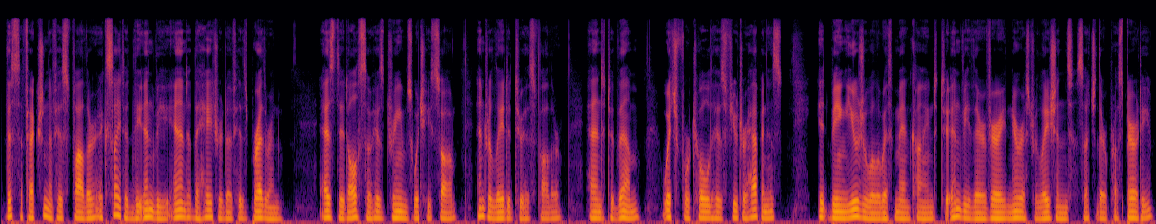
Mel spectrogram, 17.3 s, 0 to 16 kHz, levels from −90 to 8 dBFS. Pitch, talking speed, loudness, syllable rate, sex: 105 Hz, 170 wpm, -20 LUFS, 5.2 syllables/s, male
